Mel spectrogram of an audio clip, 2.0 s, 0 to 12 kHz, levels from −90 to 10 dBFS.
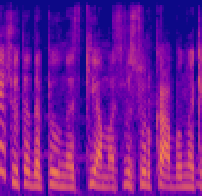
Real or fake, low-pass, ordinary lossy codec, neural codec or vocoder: real; 10.8 kHz; AAC, 48 kbps; none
